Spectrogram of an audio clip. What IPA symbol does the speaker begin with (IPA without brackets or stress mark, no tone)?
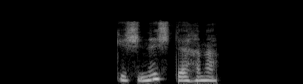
k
